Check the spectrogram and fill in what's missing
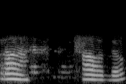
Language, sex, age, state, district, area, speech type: Kannada, female, 30-45, Karnataka, Mandya, rural, conversation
